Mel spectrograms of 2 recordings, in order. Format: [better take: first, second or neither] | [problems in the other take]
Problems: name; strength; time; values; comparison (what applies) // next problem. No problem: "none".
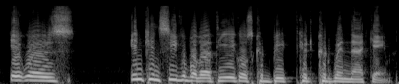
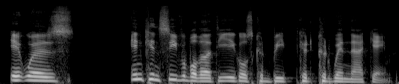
second | distortion; heavy; 7 dB below the speech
